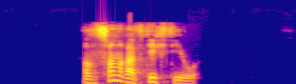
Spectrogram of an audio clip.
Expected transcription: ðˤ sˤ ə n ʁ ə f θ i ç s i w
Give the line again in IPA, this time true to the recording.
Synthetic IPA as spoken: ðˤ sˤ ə n ʁ ə f θ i ç θ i w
